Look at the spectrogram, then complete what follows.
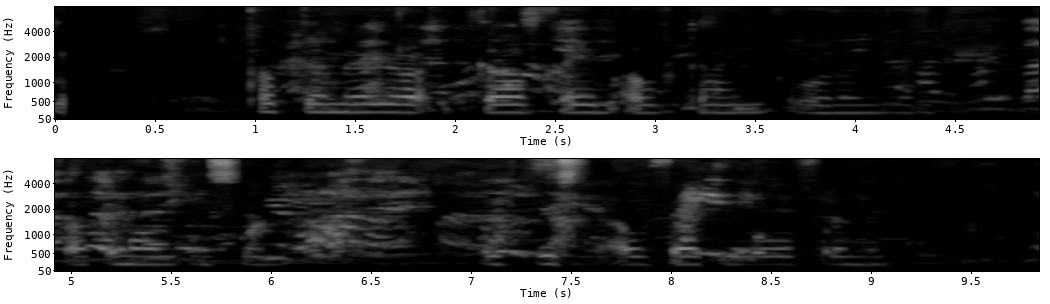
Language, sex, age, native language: Icelandic, male, 18-19, Icelandic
